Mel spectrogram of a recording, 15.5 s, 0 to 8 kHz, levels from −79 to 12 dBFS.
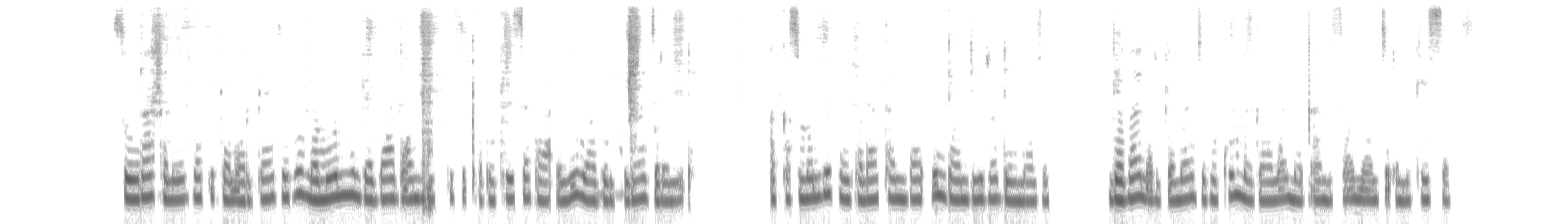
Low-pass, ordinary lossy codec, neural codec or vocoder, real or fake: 7.2 kHz; Opus, 64 kbps; none; real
